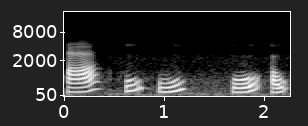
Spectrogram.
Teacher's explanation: है और वो है अ अब है पश्च स्वर यानी कि जीभ के पीछे वाले भाग से जिन स्वरों का उच्चारण होता है उन्हें पश्च स्वर कहते हैं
